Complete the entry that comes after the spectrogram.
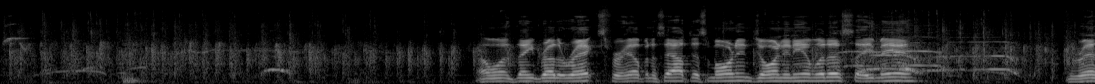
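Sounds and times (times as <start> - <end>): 
audience applauding the band: 0.0 - 5.1, 8.0 - 10.9
speech: 4.8 - 9.3, 10.7 - 10.9.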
